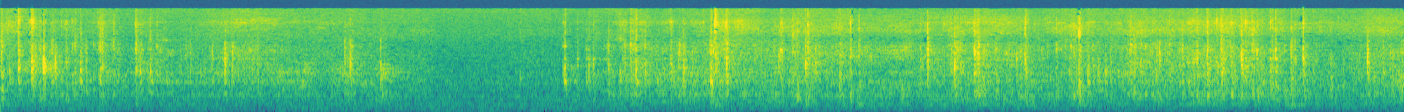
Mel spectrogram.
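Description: Slow typing with fingertips on a full-size black plastic mechanical gaming keyboard with plastic keycaps and a hollow body. Quiet, bright, clicky keystrokes come in irregular bursts, with a brief pause near two seconds before the typing picks up again.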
